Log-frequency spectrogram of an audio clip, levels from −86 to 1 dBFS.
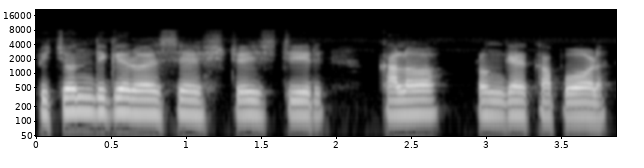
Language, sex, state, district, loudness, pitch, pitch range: Bengali, male, Assam, Hailakandi, -20 LUFS, 135 Hz, 130-145 Hz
